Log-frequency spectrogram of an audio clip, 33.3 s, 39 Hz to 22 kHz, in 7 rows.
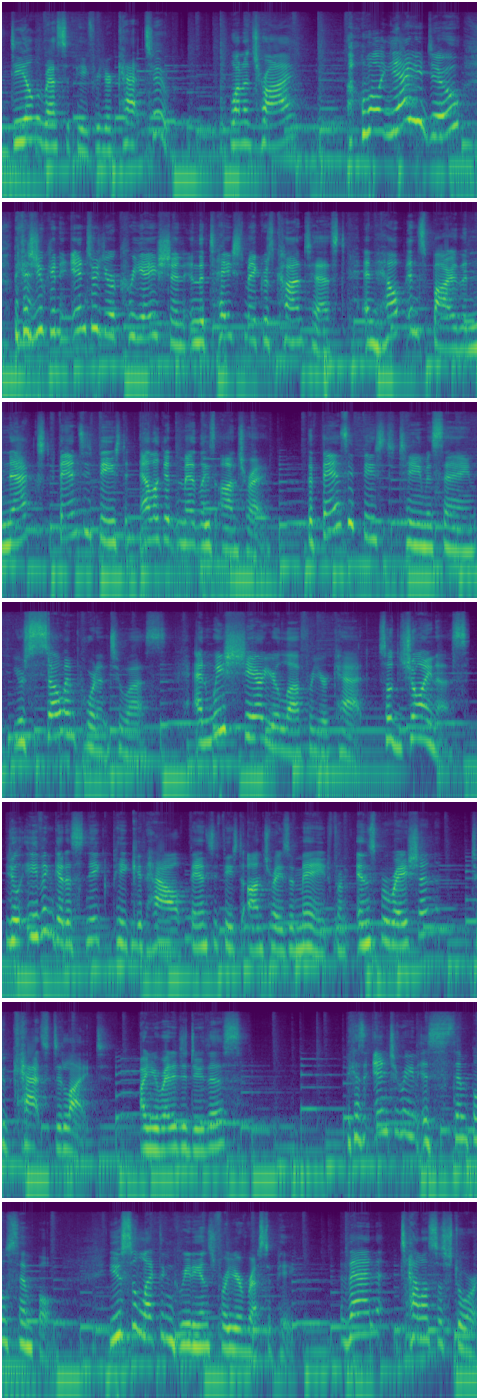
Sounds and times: Speech: 0.0s - 1.7s, 2.3s - 26.2s, 27.2s - 29.0s, 29.6s - 33.2s
Music: 0.0s - 33.2s.

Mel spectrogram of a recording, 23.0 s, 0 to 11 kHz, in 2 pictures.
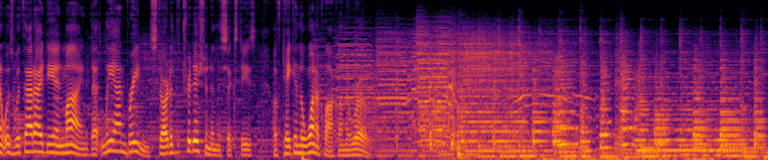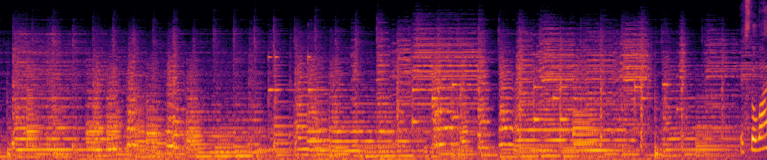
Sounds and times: Music: 0.0s - 23.0s.

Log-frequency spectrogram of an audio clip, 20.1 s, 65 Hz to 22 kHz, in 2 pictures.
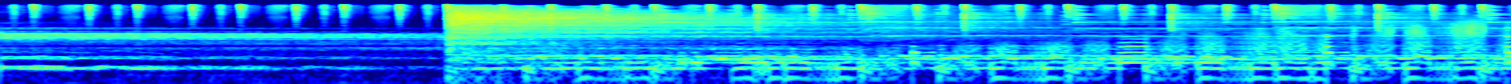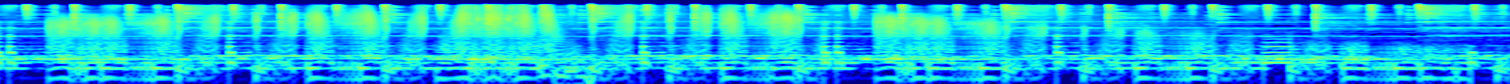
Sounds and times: Electronic music: 3.0s - 20.1s.

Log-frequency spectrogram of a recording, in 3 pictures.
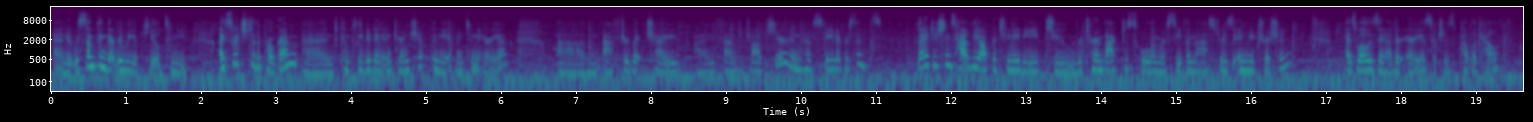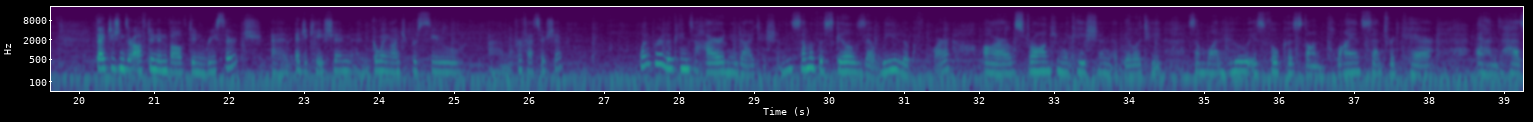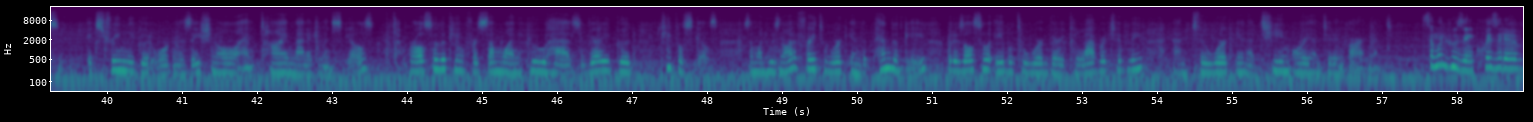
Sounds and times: Speech: 0.0s - 6.1s, 6.8s - 16.5s, 17.2s - 19.4s, 20.2s - 26.5s, 27.5s - 58.8s
Inside, small room: 0.0s - 58.8s
Music: 0.0s - 58.8s.

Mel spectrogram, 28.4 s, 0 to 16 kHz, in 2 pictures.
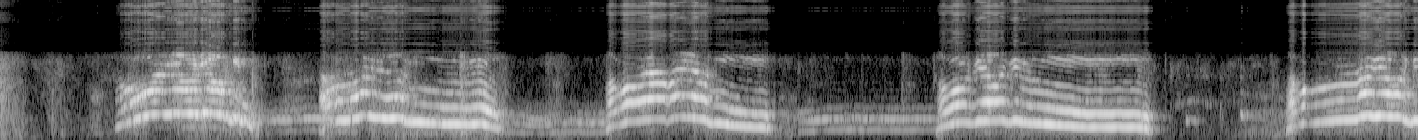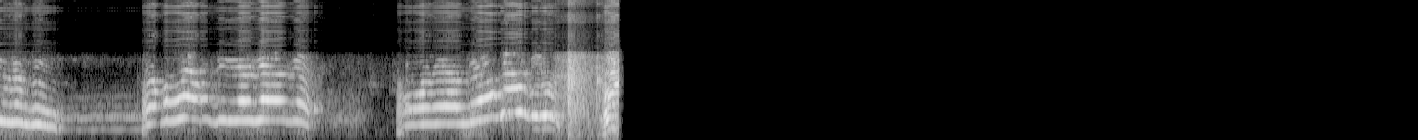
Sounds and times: Speech: 1.1s - 5.1s, 6.0s - 7.8s, 9.3s - 11.6s, 12.9s - 14.8s, 15.6s - 17.4s, 18.2s - 20.4s.

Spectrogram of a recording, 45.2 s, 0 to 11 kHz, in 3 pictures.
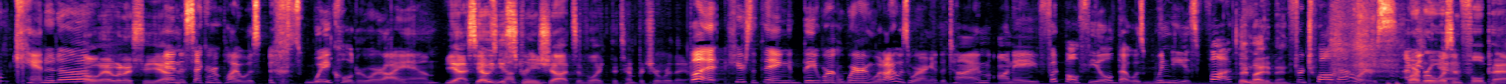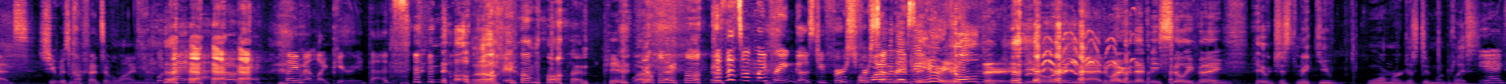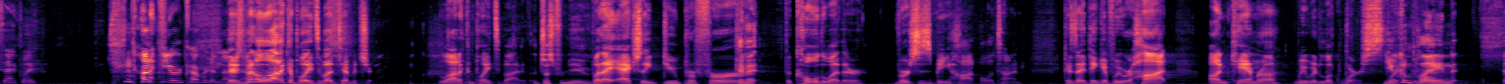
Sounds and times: Speech: 0.8s - 2.0s, 4.5s - 7.1s, 12.4s - 18.8s, 19.4s - 30.1s, 34.6s - 39.7s.

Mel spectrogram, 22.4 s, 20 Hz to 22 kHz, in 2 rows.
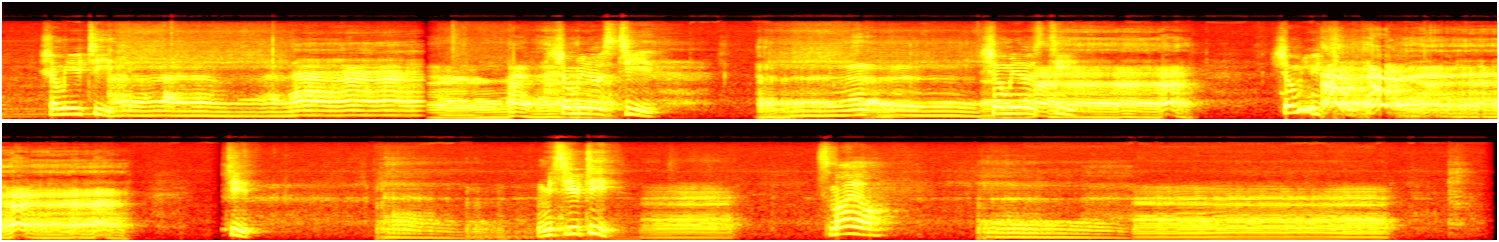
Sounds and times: Speech: 0.3s - 1.1s, 4.0s - 5.0s, 7.3s - 8.3s, 9.5s - 10.2s, 12.9s - 13.2s, 15.2s - 15.9s, 17.3s - 18.0s.

